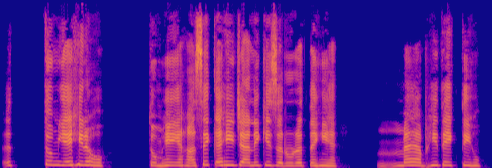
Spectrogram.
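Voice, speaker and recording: A woman voicing a kind, excitable young married village woman in a cartoon story, pleading and gushing. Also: sits high, normal speed, no room sound, studio quality, voice pushed up. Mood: alarmed. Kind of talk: Hindi cartoon story acting.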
